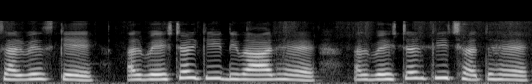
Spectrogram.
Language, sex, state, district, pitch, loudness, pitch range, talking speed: Hindi, female, Jharkhand, Palamu, 230 Hz, -14 LUFS, 220-255 Hz, 110 wpm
